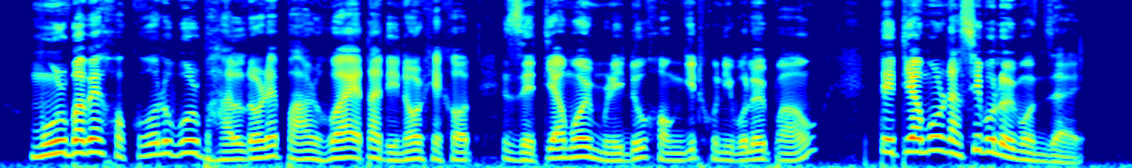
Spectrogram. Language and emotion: Assamese, happy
